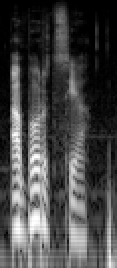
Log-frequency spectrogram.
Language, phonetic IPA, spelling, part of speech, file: Polish, [aˈbɔrt͡sʲja], aborcja, noun, Pl-aborcja.ogg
